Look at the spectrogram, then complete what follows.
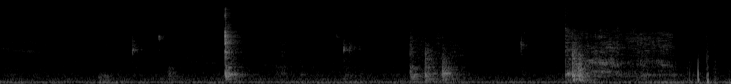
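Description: Steel spoon stirring thin masala oats in a stainless steel bowl: wet sloshing and scraping in two stretches, with one sharp clink of spoon against the bowl about two seconds in.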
